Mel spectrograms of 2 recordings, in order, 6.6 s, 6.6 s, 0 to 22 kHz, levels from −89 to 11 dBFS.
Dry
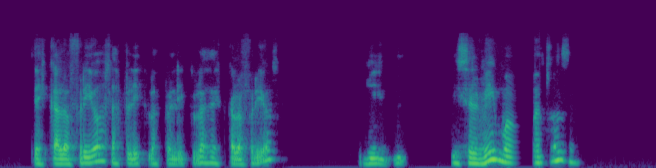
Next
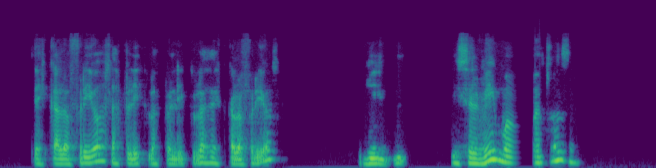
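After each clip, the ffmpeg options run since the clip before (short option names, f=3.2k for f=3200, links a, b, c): -af "highshelf=f=4.4k:g=5.5,dynaudnorm=f=130:g=11:m=11.5dB,volume=-1dB"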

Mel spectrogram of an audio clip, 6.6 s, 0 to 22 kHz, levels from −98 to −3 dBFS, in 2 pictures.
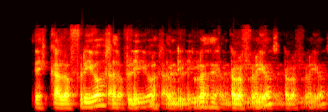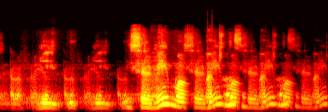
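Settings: -filter_complex "[0:a]highpass=430,asplit=2[a][b];[b]adelay=534,lowpass=f=2.6k:p=1,volume=-8dB,asplit=2[c][d];[d]adelay=534,lowpass=f=2.6k:p=1,volume=0.54,asplit=2[e][f];[f]adelay=534,lowpass=f=2.6k:p=1,volume=0.54,asplit=2[g][h];[h]adelay=534,lowpass=f=2.6k:p=1,volume=0.54,asplit=2[i][j];[j]adelay=534,lowpass=f=2.6k:p=1,volume=0.54,asplit=2[k][l];[l]adelay=534,lowpass=f=2.6k:p=1,volume=0.54[m];[c][e][g][i][k][m]amix=inputs=6:normalize=0[n];[a][n]amix=inputs=2:normalize=0,adynamicequalizer=threshold=0.0126:dfrequency=2700:dqfactor=0.7:tfrequency=2700:tqfactor=0.7:attack=5:release=100:ratio=0.375:range=2.5:mode=boostabove:tftype=highshelf,volume=-2dB"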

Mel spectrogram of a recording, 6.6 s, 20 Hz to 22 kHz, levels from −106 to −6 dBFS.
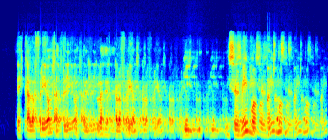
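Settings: -af "aecho=1:1:143:0.251"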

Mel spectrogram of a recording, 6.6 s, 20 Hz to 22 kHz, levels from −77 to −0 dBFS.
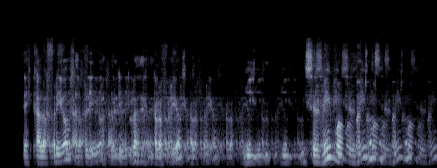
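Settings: -filter_complex "[0:a]highpass=91,acrossover=split=1400[a][b];[a]aeval=exprs='val(0)*(1-0.5/2+0.5/2*cos(2*PI*4.9*n/s))':c=same[c];[b]aeval=exprs='val(0)*(1-0.5/2-0.5/2*cos(2*PI*4.9*n/s))':c=same[d];[c][d]amix=inputs=2:normalize=0"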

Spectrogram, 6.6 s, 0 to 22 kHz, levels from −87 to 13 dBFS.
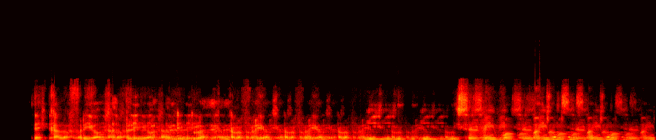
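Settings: -af "acompressor=threshold=-32dB:ratio=10,volume=5dB"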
